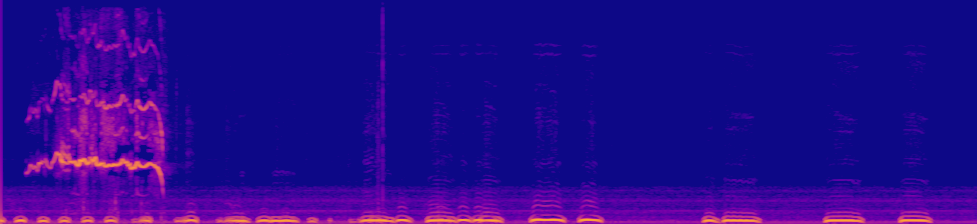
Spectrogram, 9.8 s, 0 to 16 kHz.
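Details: Great horned owl, a newly arrived female, singing and mating in Charlo, Montana, on 18 January 2021: deep, soft hoots in rapid overlapping runs, then spaced single hoots every second or so, opening with a high, thin squealing over the first bursts.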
